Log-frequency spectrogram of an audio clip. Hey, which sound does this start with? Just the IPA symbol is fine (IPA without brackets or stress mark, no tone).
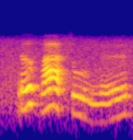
ɾ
